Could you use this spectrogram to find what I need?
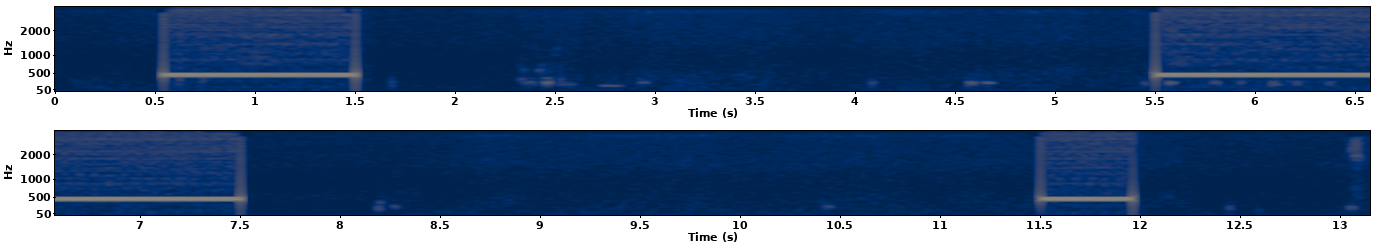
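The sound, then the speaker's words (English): A telephone tone sounds while a caller is being dialed in: three steady, loud tone bursts, the middle one longest and the last brief, with faint noise in the gaps. “All right, now we'll go ahead and dial him in.”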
